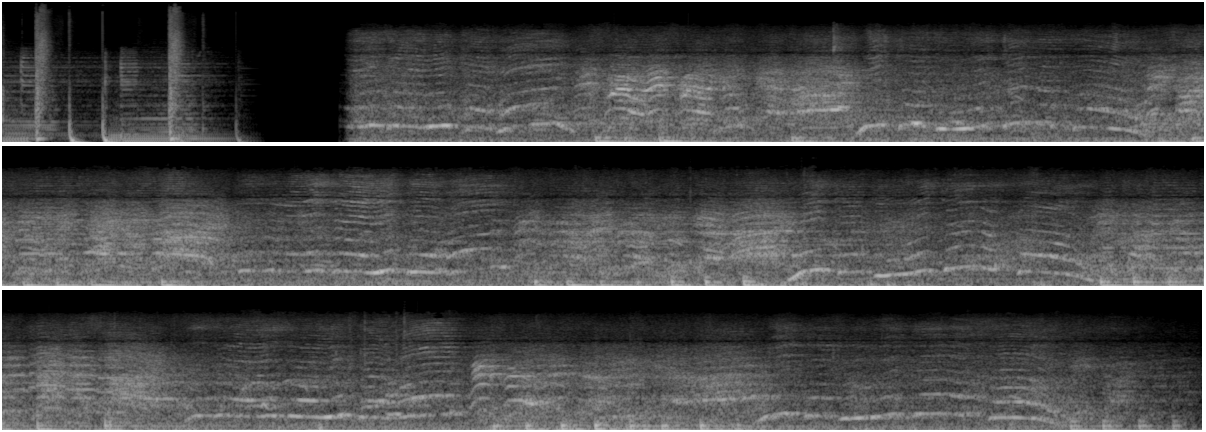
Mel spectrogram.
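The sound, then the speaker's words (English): Students chant in unison at an anti-Israel demonstration at UCLA. The loud crowd repeats a rhythmic phrase in steady cycles over shouting and chatter, after a brief silent gap near the start. “What you just heard was a group of students at UCLA chanting, "Israel, Israel, you can't hide. We charge you with genocide."”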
